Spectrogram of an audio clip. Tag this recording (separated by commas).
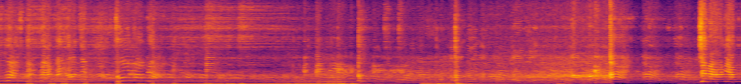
Speech, Music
